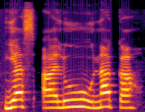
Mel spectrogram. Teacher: सीन में सीटी आएगी, लू को खींचना है, लूनका।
